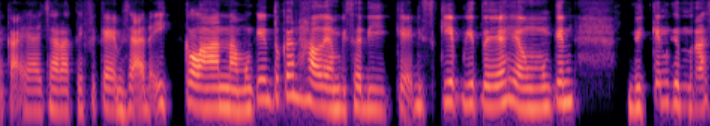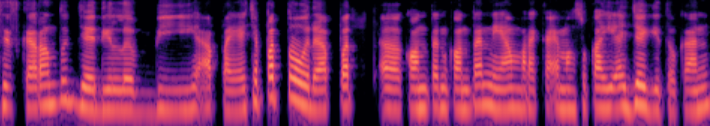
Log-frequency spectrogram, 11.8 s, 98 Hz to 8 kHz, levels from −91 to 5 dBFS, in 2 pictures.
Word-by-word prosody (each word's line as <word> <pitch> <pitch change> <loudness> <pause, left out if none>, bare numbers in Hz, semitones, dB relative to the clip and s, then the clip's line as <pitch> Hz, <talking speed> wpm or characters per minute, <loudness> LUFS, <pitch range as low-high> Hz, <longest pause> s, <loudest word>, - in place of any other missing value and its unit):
Kak - - 0
ya, 170 - -5
acara 175 -1 0
TV 175 0 -12
kayak 185 -2 +2
misalnya 170 - +1
ada 205 - -6
iklan, 200 -2 +5
nah 180 - +4
mungkin 185 +8 +1
itu 265 - -4
kan 285 -1 +3
hal 215 -5 +6
yang 180 -1 +3
bisa 185 +2 -2
di 180 -2 -6
kayak 205 - -5
di-skip 230 +3 +1
gitu 215 -1 -1
ya 200 +2 +5 0.2
yang 185 - +1
mungkin 195 +5 +2 0.5
bikin 190 +4 -2
generasi 195 -3 -2
sekarang 195 +3 +1
tuh 240 - -5
jadi 180 -4 0 0.2
lebih 175 +2 -8
apa - - -4
ya, 170 - -3
cepet 270 +4 +3
tuh 230 -7 +3
dapet, 175 +3 +1 0.2
eee, 180 -1 +1
konten-konten 185 +1 0
yang 180 +1 0
mereka 180 -1 -3
emang 180 -1 -3
sukai 185 -1 0
aja 195 +2 +2
gitu 175 -2 -9
kan? 175 +4 -2
185 Hz, 215 wpm, -22 LUFS, 180-205 Hz, 0.5 s, hal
